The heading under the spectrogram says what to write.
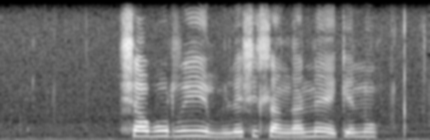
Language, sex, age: Tsonga, female, 24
